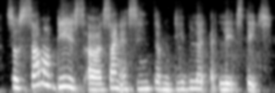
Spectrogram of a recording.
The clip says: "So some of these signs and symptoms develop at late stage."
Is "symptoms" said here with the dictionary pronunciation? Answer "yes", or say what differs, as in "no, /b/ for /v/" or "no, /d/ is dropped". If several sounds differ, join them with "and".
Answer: no, /z/ is dropped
